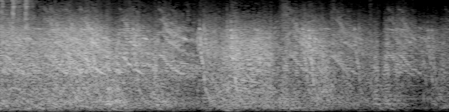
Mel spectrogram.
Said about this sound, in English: He found this great wire out in the middle of the desert and took a contact microphone out and put it on the wire and started hitting it with a wrench. And what he got were the bass of the blaster sounds for Star Wars.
